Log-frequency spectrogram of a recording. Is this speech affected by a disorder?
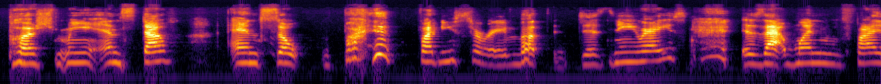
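Yes: brain injury from boulder; uses wheelchair.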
